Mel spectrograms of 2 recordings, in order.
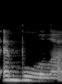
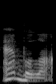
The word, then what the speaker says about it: Ебола: дуже страшний вірус вірус Ебола названий області річки в Африці І наголос Саме так ставиться річка зветься не е була а ебола і він спричиняє дуже рідкісне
